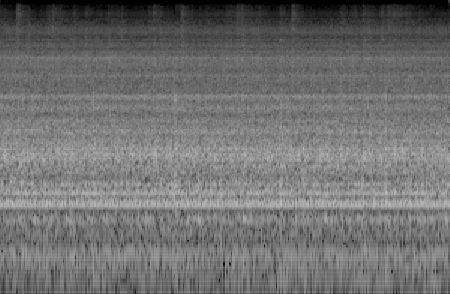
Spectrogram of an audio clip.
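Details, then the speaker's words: Bridgeport vertical milling machine head running in direct drive after one-shot lube added; constant mid-pitched hum with steady even hiss, no grinding, knocking or whine; spindle runs healthy. "Head sounds good."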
